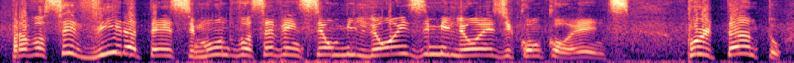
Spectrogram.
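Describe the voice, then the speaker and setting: High-voiced Brazilian man, emphatic motivational talk. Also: animated, normal speed, a bit bright, slight background noise. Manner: emphatic, persuasive, rhetorical questions. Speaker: sales speaker and host. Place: outdoors on an overpass above a busy road. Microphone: lapel mic.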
